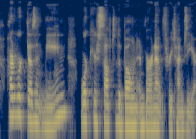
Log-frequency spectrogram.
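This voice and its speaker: An unremarkable speaking voice goes at a moderate pace. The background is quiet. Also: woman. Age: 50s. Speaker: author and coach. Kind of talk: interview conversation.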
